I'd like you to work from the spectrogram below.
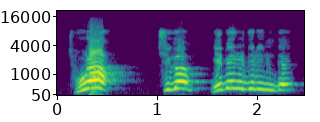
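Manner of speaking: acted rage, shouted high; furious shout. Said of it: "목사님 한번 재현을 하면".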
